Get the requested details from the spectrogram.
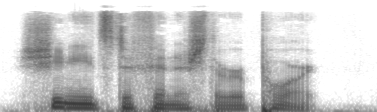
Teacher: Stress needs and report and let the small words fall quietly. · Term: rhythm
